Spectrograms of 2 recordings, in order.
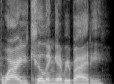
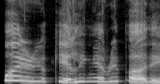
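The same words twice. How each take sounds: First: Said in the usual way. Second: Tiny, very high falsetto wail; mock crying child. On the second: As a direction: squeak it out like a hammed-up upset little girl. Mimics the crying girl's line.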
